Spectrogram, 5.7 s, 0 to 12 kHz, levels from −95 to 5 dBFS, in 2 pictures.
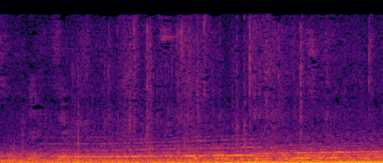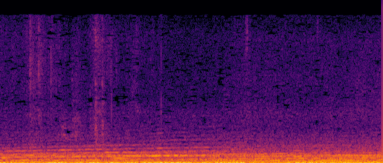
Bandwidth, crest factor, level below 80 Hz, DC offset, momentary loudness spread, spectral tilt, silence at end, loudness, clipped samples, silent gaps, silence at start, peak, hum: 3.6 kHz; 12 dB; -18 dBFS; under 0.1%; 10 LU; -9 dB/octave; 0 s; -22 LUFS; under 0.1%; none; 0 s; -2 dBFS; none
